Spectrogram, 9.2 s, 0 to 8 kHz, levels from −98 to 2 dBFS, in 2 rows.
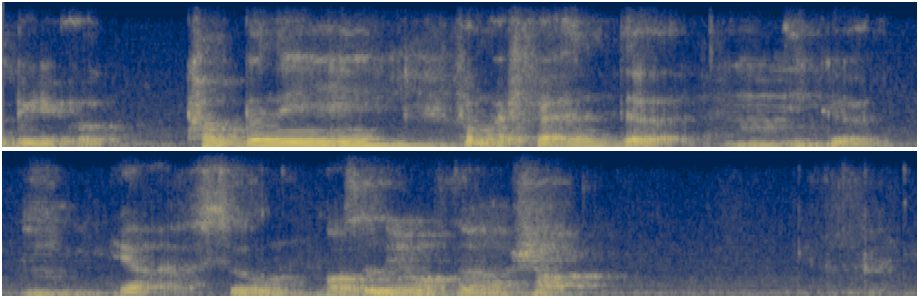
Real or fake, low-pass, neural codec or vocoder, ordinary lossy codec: fake; 7.2 kHz; vocoder, 22.05 kHz, 80 mel bands, HiFi-GAN; Opus, 32 kbps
